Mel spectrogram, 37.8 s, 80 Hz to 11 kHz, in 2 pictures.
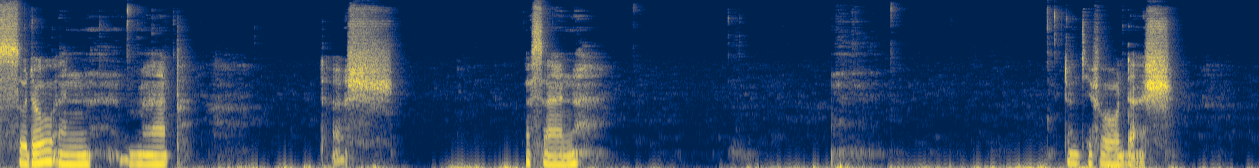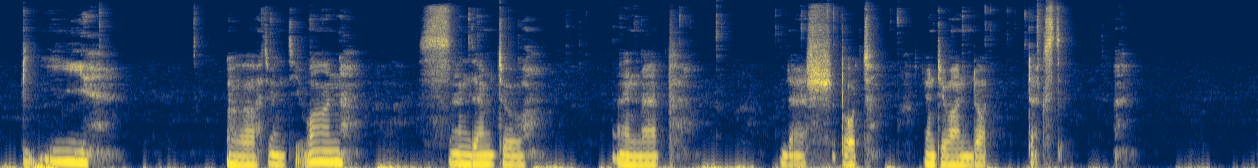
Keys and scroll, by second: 0.0-2.0 typing, 3.1 -, 4.2 -, 6.9-7.9 typing, 9.9 BackSpace, 10.2 space, 12.2 Right, 12.6 BackSpace, 15.0 4, 15.1 space, 16.1 -, 19.6 p, 21.1-22.8 typing, 24.9 shift+., 25.2 space, 25.9 shift+n, 27.1-34.0 typing, 36.9 Up.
